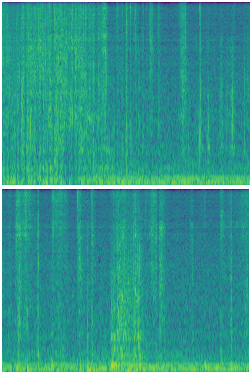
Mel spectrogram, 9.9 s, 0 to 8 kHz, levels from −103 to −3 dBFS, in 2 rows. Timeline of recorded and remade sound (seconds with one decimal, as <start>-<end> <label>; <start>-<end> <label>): 0.0-0.8 remade; 0.8-1.3 recorded; 1.3-9.9 remade

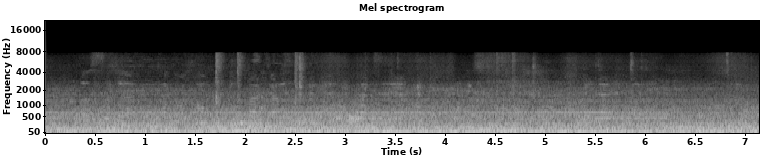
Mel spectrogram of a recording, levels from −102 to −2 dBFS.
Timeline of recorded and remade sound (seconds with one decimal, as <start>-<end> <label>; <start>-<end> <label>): 0.0-0.8 remade; 0.8-2.7 recorded; 2.7-7.1 remade

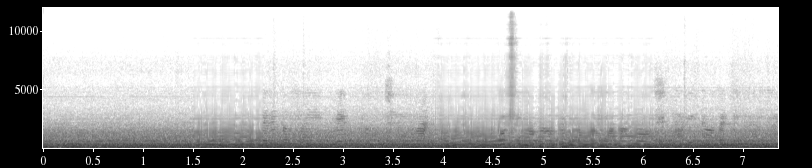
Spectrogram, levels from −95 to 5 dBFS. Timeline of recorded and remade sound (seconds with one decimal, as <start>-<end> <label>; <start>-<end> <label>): 0.0-1.5 recorded; 1.5-2.2 remade; 2.2-3.9 recorded; 3.9-6.1 remade; 6.1-7.4 recorded

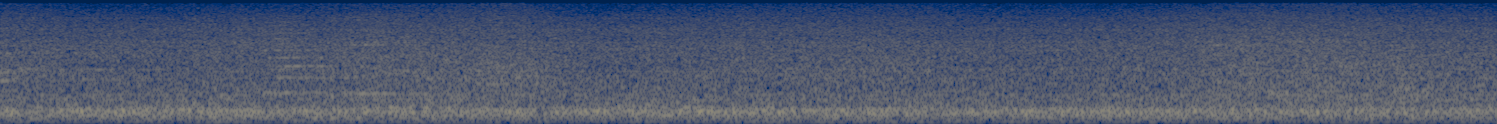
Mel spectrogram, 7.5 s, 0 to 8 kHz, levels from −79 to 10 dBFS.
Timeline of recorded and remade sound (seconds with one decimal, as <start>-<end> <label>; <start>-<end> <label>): 0.0-3.9 recorded; 3.9-4.5 remade; 4.5-5.2 recorded; 5.2-7.5 remade

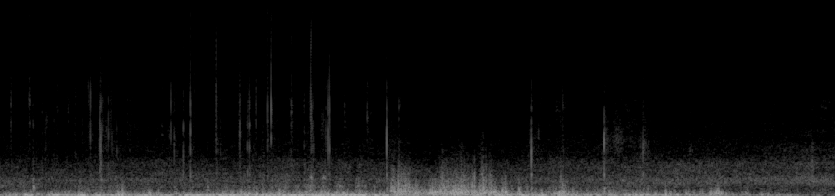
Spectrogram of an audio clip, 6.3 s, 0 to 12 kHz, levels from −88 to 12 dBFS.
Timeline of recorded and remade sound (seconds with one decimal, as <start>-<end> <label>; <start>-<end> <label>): 0.0-6.3 recorded

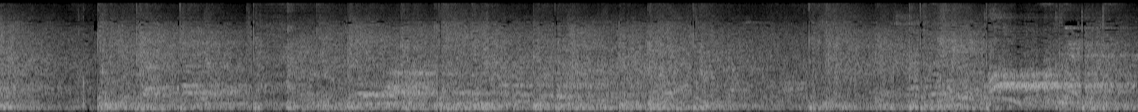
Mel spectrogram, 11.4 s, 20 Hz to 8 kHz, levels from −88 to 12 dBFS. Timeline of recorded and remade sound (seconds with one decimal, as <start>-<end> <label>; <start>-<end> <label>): 0.0-2.6 recorded; 2.6-3.3 remade; 3.3-11.4 recorded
